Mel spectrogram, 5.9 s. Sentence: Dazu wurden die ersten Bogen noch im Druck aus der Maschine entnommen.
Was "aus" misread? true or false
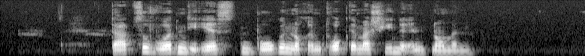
true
